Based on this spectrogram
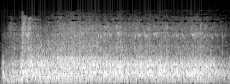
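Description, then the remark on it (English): A petrol engine is started up. It catches with a brief sharp burst, then settles into a loud, steady, rumbling run that continues throughout, with no voices. It runs on the same petrol used in Spitfires. “Right, hold on, everybody. I've got to start her up.”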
